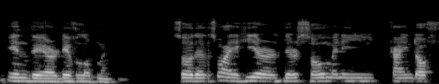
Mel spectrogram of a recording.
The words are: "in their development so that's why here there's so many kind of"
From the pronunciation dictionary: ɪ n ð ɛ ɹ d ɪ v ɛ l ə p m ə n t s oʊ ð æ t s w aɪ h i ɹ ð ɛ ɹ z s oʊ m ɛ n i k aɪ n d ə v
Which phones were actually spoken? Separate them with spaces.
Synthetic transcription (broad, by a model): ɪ n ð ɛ ɹ d ɪ v ɛ l ə p m ə n t s oʊ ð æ t s w aɪ h i ɹ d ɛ ɹ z s oʊ m ɛ n i k aɪ n d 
